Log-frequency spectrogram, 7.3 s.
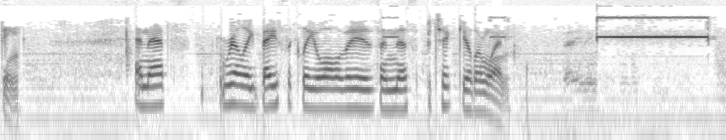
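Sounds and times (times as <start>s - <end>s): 
speech: 0.0s - 0.3s, 1.0s - 6.1s
faint low hum: 0.0s - 7.2s
blood glucose meter timer buzzing: 2.6s - 7.2s.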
